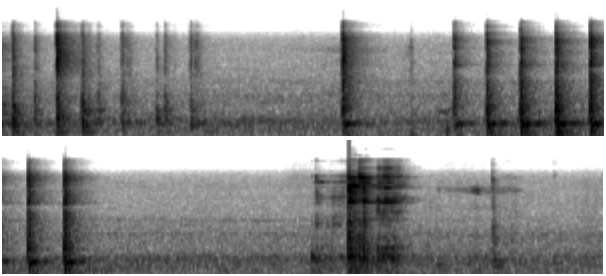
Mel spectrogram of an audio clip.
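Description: A spoon clinks against the glass beaker of a French press while stirring the coffee grounds into the hot water. There are a few taps at first, then a quick run of about ten taps between roughly two and three and a half seconds in, and a short louder clatter about five seconds in.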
